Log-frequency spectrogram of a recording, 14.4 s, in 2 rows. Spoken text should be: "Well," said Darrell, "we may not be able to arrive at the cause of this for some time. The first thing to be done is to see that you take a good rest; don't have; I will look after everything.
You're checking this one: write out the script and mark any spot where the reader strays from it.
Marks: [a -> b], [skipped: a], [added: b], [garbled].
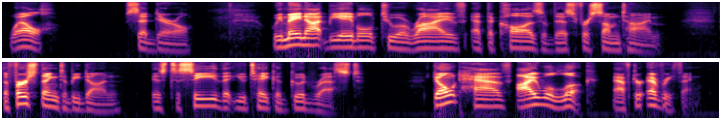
"Well," said Darrell, "we may not be able to arrive at the cause of this for some time. The first thing to be done is to see that you take a good rest; don't have; I will look after everything.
